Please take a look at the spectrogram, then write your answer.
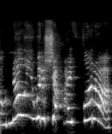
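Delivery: high, loud comic outrage; retold alarmed protest. Her alarmed retort to the officer.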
